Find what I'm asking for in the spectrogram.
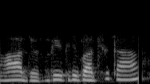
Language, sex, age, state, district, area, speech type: Nepali, female, 45-60, West Bengal, Jalpaiguri, rural, conversation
